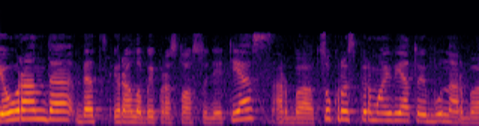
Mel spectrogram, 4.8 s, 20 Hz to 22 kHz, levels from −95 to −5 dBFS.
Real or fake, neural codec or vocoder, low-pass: real; none; 7.2 kHz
